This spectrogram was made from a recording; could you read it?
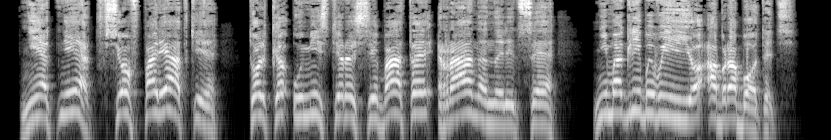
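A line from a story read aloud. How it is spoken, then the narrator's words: Loud shout. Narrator (Russian): Холмс все так же громко прокричал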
